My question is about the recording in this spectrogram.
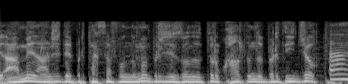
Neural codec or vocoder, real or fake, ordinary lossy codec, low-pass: none; real; none; none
